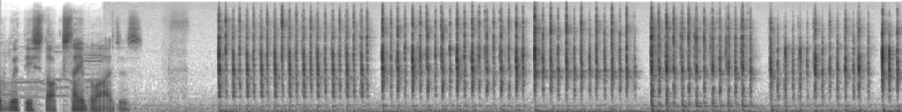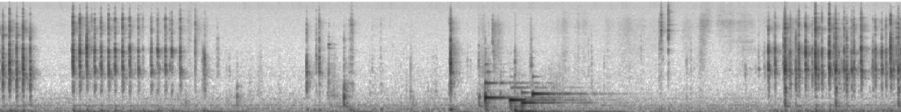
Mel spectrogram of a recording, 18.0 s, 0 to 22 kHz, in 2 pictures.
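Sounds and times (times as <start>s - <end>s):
mechanical keyboard clacks: 2.2s - 11.2s, 16.7s - 18.0s.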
